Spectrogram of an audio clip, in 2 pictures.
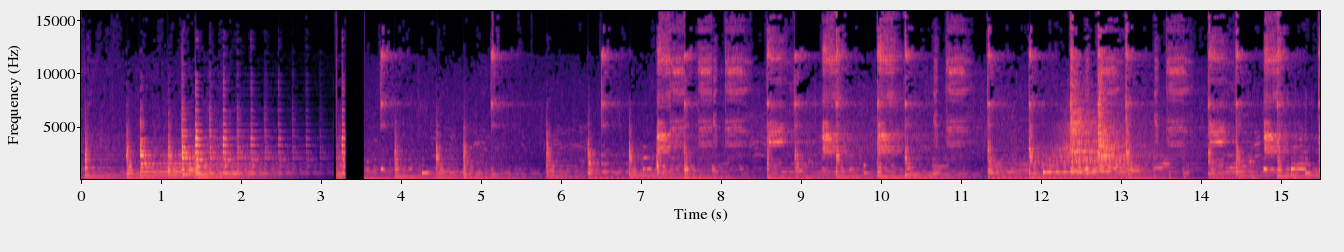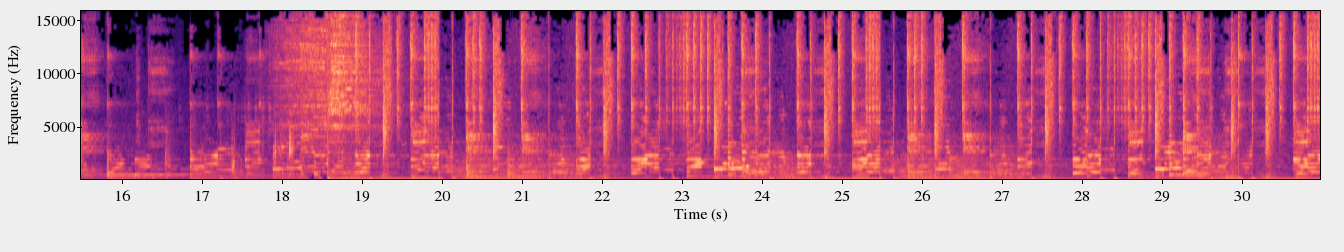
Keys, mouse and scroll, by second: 20.5 click, 21.8 click, 24.6-28.5 drag, 26.1-27.9 drag, 30.7-30.9 drag.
